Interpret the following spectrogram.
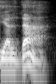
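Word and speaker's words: ילדה: This is Yalda, a girl. And so is this, with the two vertical dots under the lamed. They represent a stop, splitting the word into two syllables, Yal and Da.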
